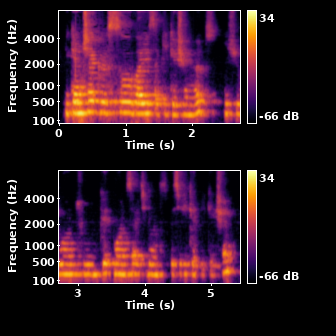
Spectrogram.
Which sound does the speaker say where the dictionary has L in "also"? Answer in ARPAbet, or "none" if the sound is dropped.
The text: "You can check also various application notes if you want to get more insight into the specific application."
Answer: none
